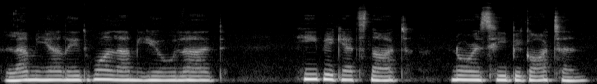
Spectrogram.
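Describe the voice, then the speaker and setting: A woman leading a guided meditation, speaking softly and breathily in a measured, instructive way with long pauses. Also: medium pitch, flat delivery, dull audio. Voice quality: soft, breathy. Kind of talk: slow guided meditation with recitation.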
